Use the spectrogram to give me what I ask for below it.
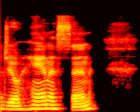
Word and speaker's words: Johannessen: I'm here with Johansson um pronounced the English way uh not the Norwegian way how are you doing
